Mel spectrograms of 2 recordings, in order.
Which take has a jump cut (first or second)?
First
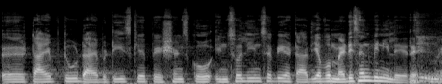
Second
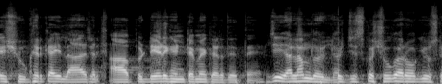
second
